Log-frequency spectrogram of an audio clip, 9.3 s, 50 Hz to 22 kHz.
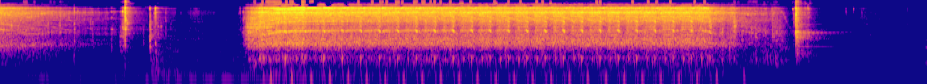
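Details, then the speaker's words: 34-ton log splitter's small engine, supposedly blown up and with what looks like oil on the spark plug, cranked with a compression tester in the plug hole: steady starter cranking with an even chuff about three times a second; modest but acceptable compression. "PSI let's not the worst I've ever seen all right so now that we've verified we have a little compression"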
